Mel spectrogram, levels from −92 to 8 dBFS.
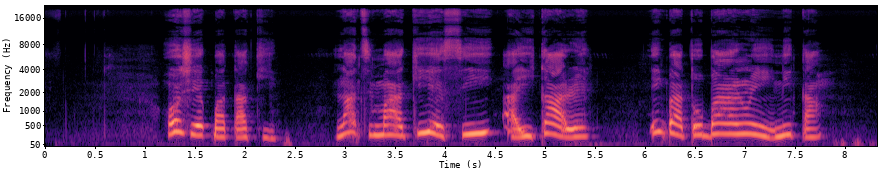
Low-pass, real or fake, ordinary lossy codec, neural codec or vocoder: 19.8 kHz; real; none; none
